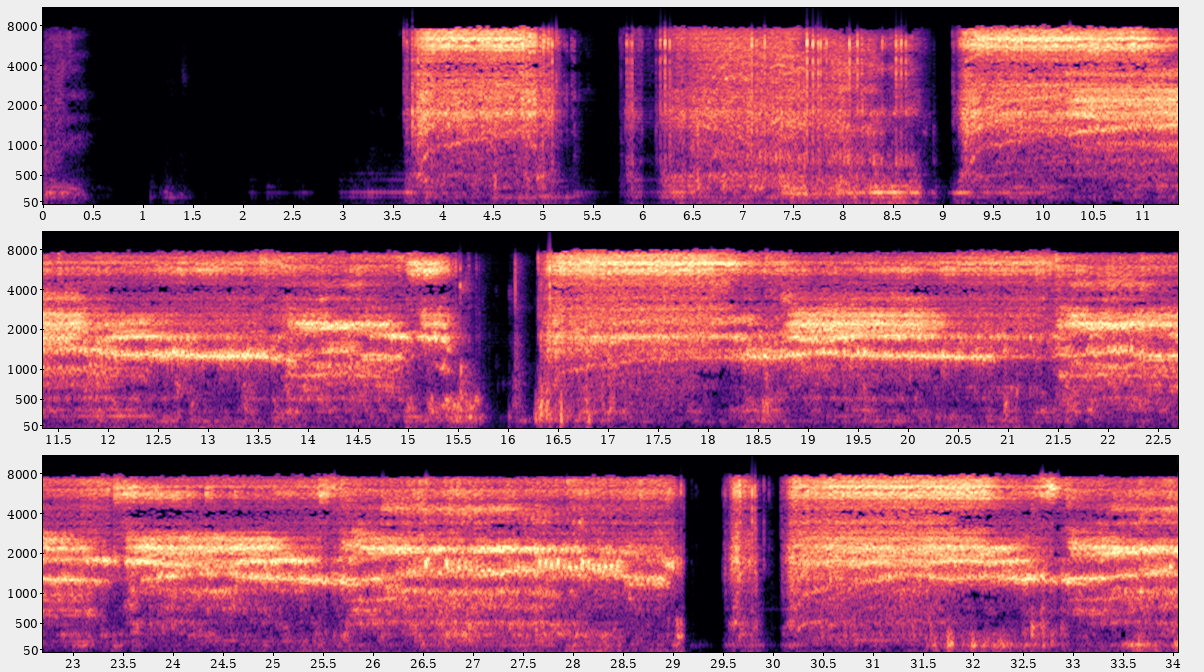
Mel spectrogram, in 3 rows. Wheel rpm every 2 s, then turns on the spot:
0, 10, 70, 20, 40, 150, 160, 130, 90, 160, 160, 160, 160, 160, 110, 110, 160.
4-8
